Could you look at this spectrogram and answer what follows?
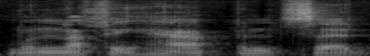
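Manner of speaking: ordinary delivery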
